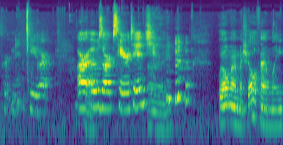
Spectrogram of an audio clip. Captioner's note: laughing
